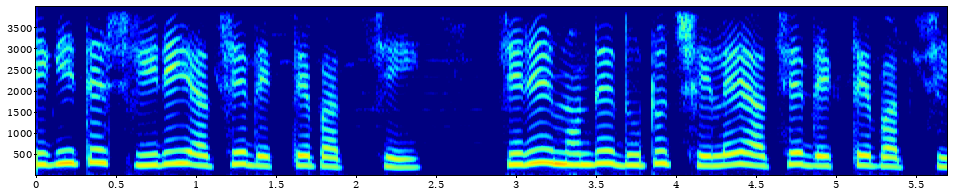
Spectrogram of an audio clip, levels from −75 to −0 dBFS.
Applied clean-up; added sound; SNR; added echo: neural separator model SepFormer WHAM!.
